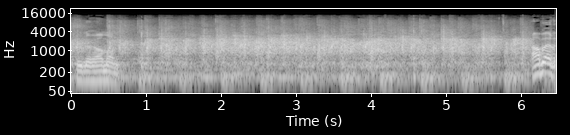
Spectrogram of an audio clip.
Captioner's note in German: Beifall CDU und BÜNDNIS 90/DIE GRÜNEN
